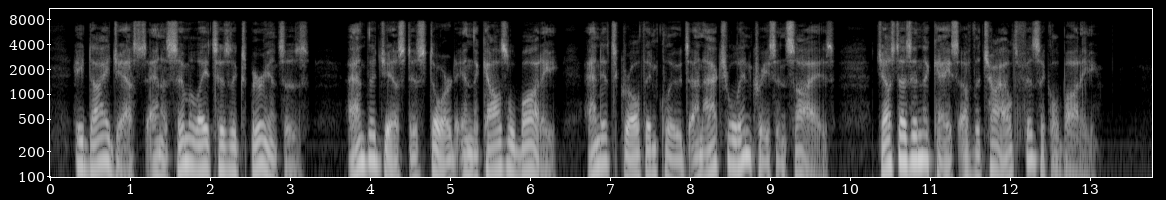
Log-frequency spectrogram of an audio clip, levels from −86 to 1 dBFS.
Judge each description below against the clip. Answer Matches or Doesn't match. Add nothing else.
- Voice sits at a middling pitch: Doesn't match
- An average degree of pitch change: Doesn't match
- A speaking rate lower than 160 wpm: Matches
